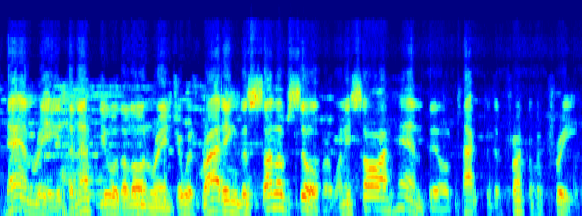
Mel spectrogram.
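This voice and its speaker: A man's voice: mid-range voice, expressive, fairly quick, loud music behind the voice, rough recording. A man narrating a western adventure as a grand, declamatory old-time radio announcer.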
